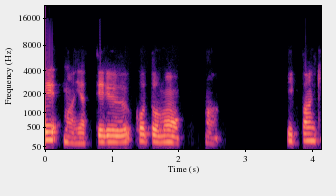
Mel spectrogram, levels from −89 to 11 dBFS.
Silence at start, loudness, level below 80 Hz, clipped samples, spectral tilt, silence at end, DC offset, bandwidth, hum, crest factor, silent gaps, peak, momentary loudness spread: 0 s; -16 LUFS; -62 dBFS; under 0.1%; -8 dB/octave; 0 s; under 0.1%; 7.6 kHz; none; 16 dB; 2.76-2.81 s, 3.34-3.38 s; 0 dBFS; 16 LU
